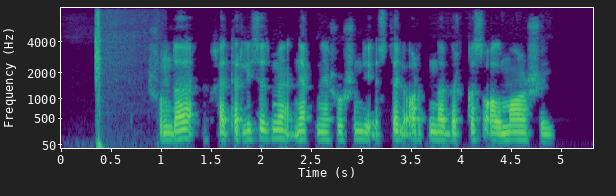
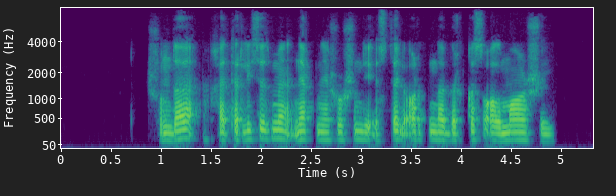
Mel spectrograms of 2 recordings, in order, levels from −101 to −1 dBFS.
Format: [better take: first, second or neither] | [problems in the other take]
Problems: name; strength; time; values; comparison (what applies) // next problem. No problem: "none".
second | noise reduction (classical method spectral subtraction)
